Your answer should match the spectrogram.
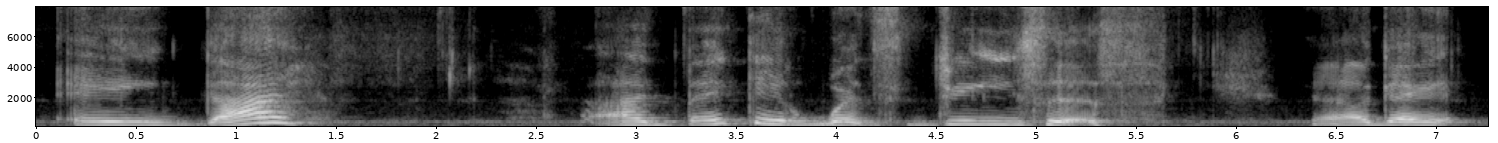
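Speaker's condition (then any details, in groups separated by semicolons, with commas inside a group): Cerebral palsy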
